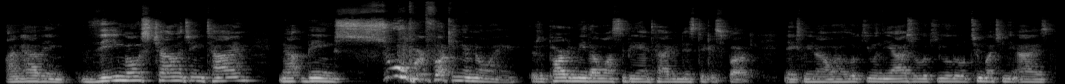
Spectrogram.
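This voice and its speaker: A man in his twenties giving a monologue to viewers in a dramatic, deliberate way, with pauses and blunt asides. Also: medium pitch. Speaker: speaker making a personal public statement. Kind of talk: semi-prepared monologue addressed to viewers. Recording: echoey room, distant microphone.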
